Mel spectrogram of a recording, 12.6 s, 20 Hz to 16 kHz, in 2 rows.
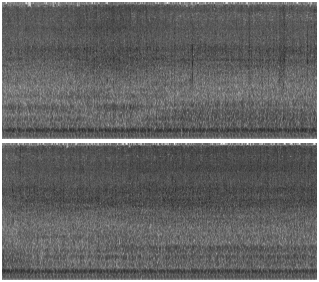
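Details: Jeep XJ 4.0 ('98 motor), coil refitted with custom straps: steady idle with an uneven, lumpy beat as a cylinder drops out now and then. Misfire at idle, cause not yet found.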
